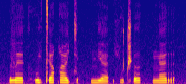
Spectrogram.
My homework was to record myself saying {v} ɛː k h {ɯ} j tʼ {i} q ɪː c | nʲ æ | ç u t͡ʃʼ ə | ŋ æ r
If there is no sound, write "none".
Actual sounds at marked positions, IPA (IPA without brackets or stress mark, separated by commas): v, u, ɪ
